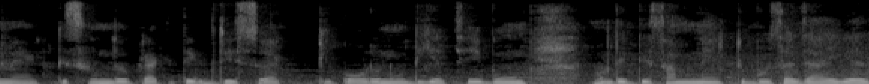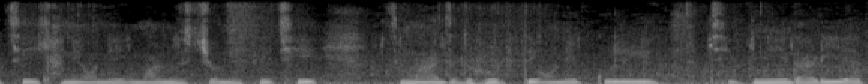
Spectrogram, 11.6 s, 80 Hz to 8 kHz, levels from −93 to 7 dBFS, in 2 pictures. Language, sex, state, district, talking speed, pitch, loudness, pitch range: Bengali, female, West Bengal, Paschim Medinipur, 150 wpm, 180 Hz, -38 LUFS, 175-185 Hz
